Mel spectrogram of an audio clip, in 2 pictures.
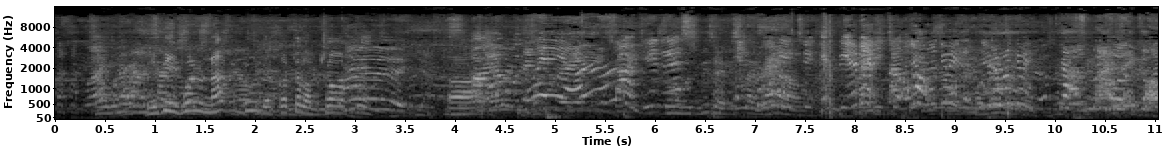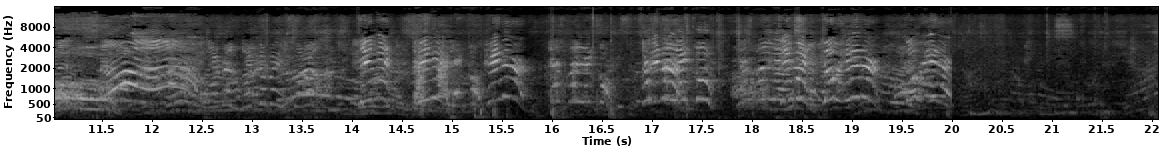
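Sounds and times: children talking and shouting: 0.0s - 22.0s.

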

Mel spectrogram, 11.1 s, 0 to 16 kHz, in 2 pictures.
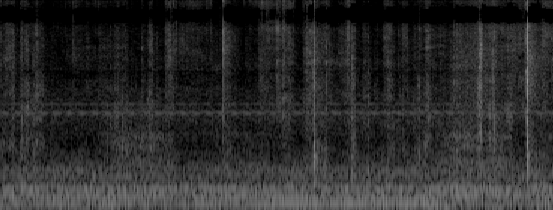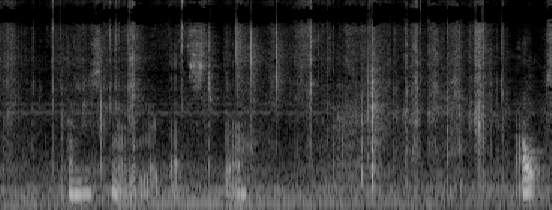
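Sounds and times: paper sticker sheet handling: 0.0s - 10.6s
low room hum: 0.0s - 11.0s.

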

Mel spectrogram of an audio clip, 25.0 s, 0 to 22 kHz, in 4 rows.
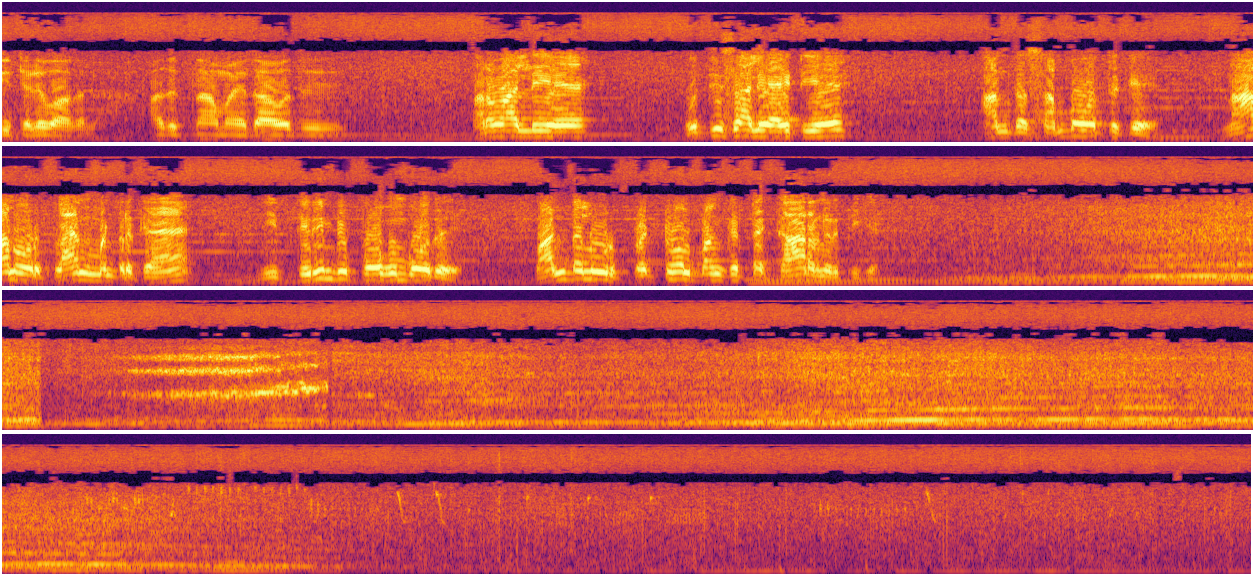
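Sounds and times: car tyres squealing: 11.5s - 20.5s.

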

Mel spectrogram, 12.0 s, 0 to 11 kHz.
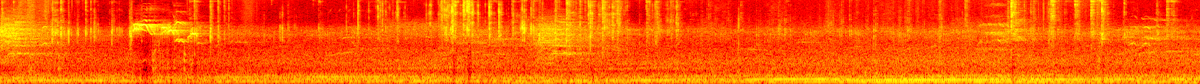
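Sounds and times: camp gear clicks and clinks: 0.0s - 12.0s
outdoor ambience: 0.0s - 12.0s.

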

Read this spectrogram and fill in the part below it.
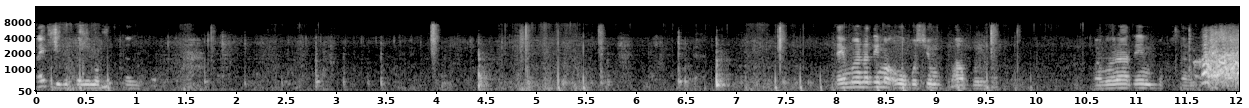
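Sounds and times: bubble wrap popping: 0.0s - 10.7s.

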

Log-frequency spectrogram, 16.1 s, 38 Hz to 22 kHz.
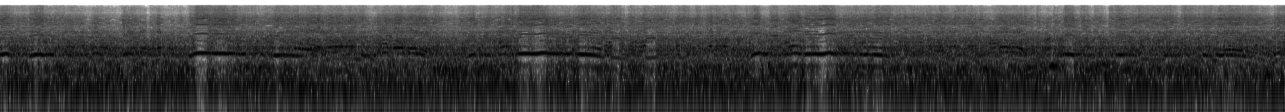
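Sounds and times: loud street crowd din: 0.0s - 16.0s
wavering melody through loudspeakers: 0.0s - 16.0s.

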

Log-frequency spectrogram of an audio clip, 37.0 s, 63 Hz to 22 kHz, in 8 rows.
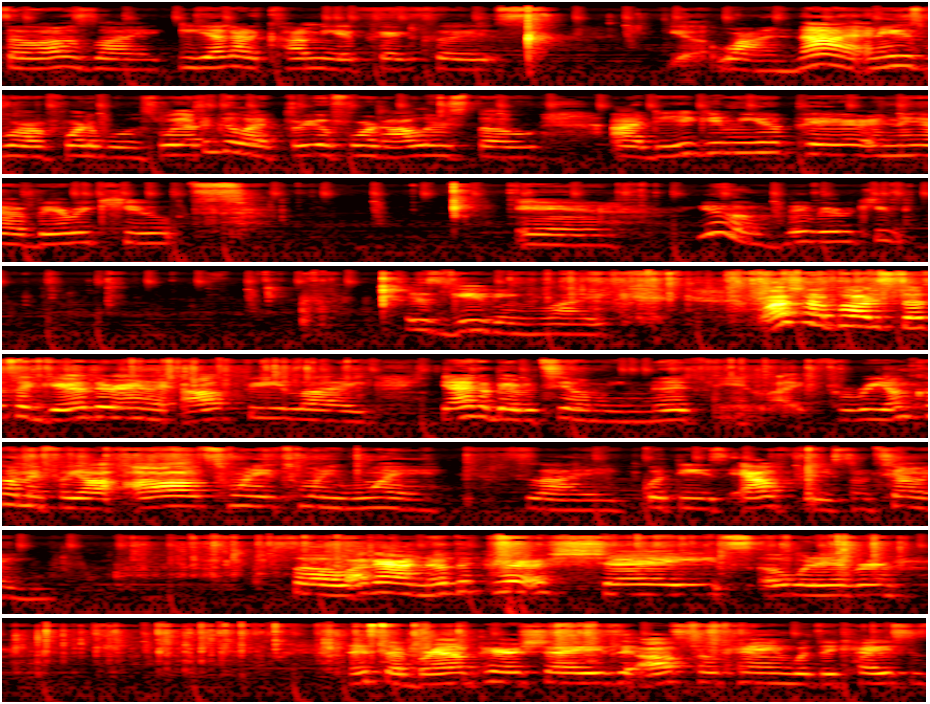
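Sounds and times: woman speaking: 0.0s - 2.7s, 3.3s - 10.6s, 11.8s - 13.8s, 15.9s - 28.1s, 29.2s - 32.4s, 34.1s - 37.0s
plastic zip bag crinkling: 16.4s - 20.5s, 28.3s - 36.4s.

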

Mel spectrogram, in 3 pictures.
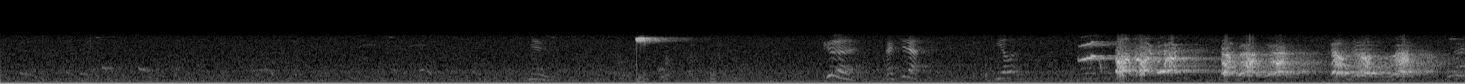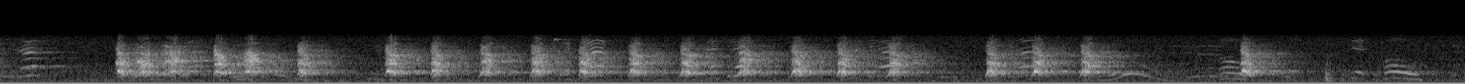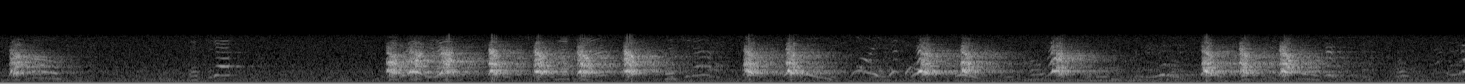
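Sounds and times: dog barking and yipping: 10.8s - 14.6s, 15.8s - 26.0s, 27.1s - 27.7s, 29.4s - 29.9s, 33.2s - 36.0s, 36.7s - 37.8s, 38.4s - 40.4s, 41.3s - 42.8s.

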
